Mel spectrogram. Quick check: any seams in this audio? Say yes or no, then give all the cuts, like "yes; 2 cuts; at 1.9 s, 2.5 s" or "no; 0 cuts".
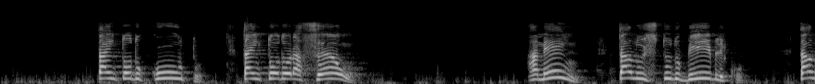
yes; 1 cut; at 6.0 s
